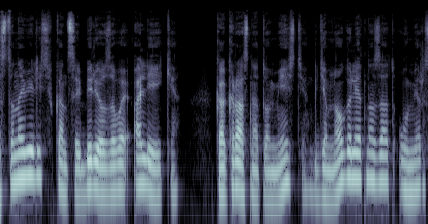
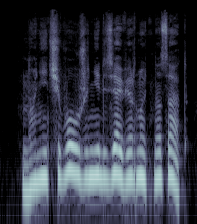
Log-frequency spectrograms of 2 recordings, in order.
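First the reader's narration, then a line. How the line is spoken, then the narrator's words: Timid. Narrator (Russian): робко сказала Ирия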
